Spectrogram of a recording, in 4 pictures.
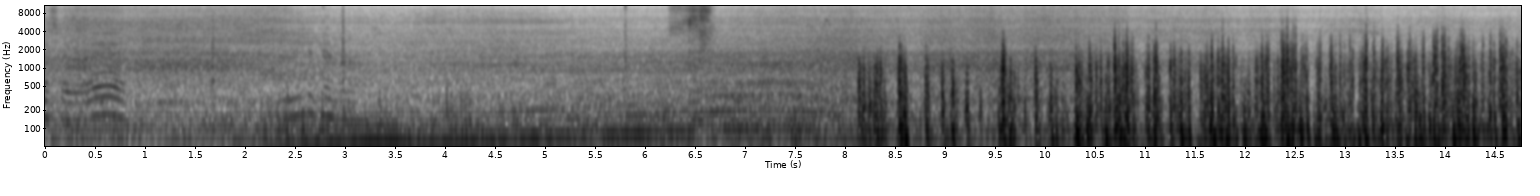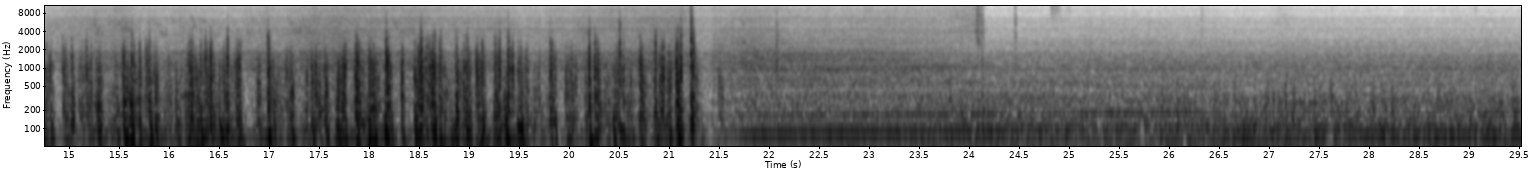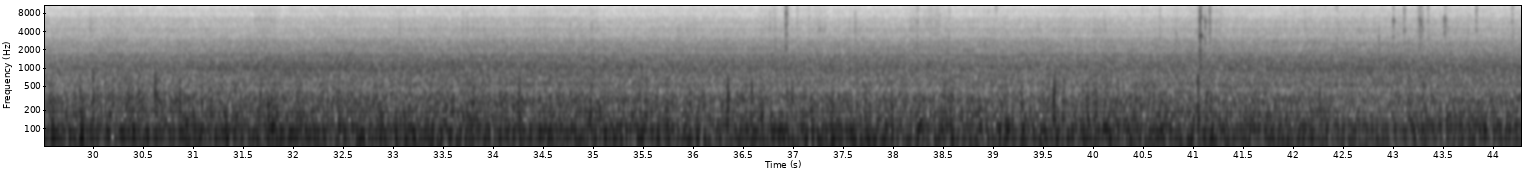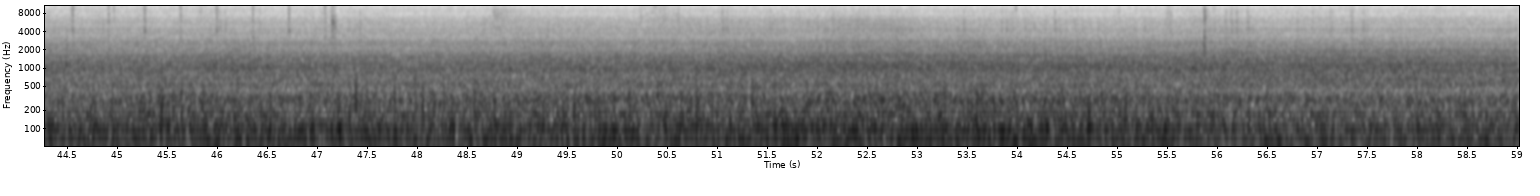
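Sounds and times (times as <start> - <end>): car driving rumble: 0.0 - 59.0
wind buffeting microphone: 3.5 - 59.0.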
